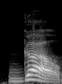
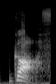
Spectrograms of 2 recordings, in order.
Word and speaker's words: Gough: to access the freeway out-of-towners will tend to pronounce this the Dutch way go because of the famous painter van Gogh but in fact this is pronounced Gogh which is a Welsh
